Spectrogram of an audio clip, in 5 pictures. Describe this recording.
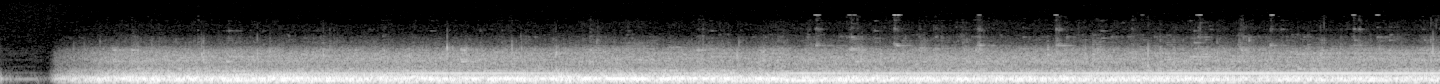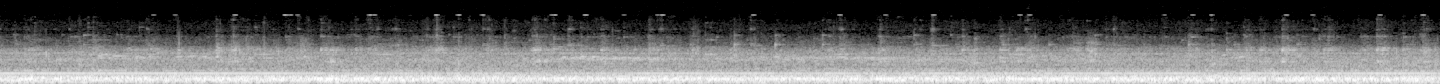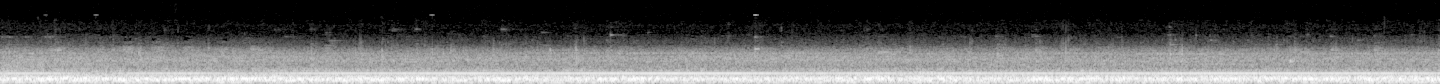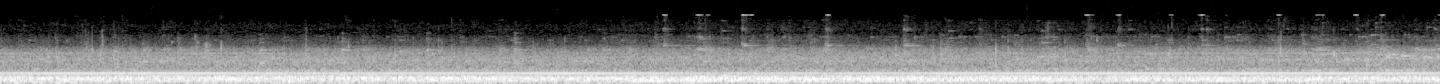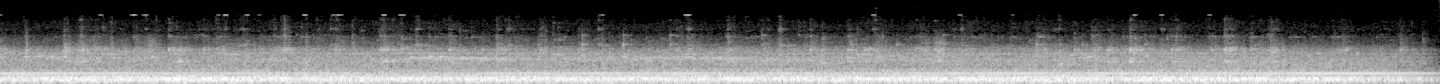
A surreal atmosphere, maybe a nightmare. A psychedelic atmos enhancer.
This sound is part of the Weird Roomtones and Silences soundpack - a compilation of synthetic ambiences and silences meant to enhance a neutral atmosphere in the desired direction. The filenames usually describe an imaginary situation that I imagine would need the particular roomtone, hardly influenced by movies I've watched.
------You can use the soundpack as you wish, but I'd be happy to hear your feedback. In particular - how did you use the sound (for example, what kind of scene) and what can be improved.
Thank you in advance!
